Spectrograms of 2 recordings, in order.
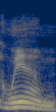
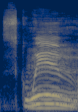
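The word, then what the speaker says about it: Sequim: and play if they would just actually Squim. Squim.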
